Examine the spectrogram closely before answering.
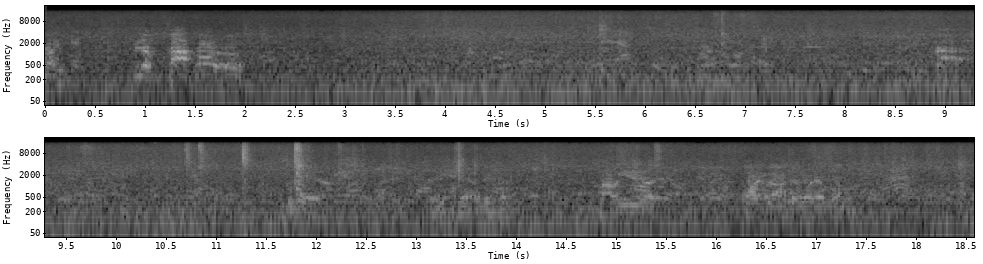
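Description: Men call out loudly nearby.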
